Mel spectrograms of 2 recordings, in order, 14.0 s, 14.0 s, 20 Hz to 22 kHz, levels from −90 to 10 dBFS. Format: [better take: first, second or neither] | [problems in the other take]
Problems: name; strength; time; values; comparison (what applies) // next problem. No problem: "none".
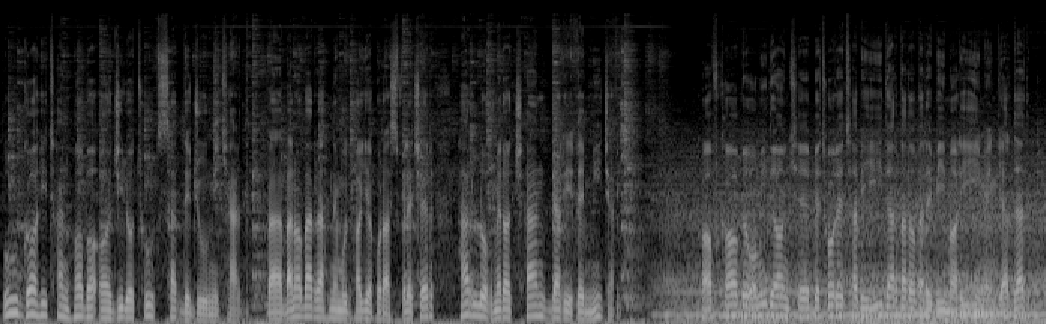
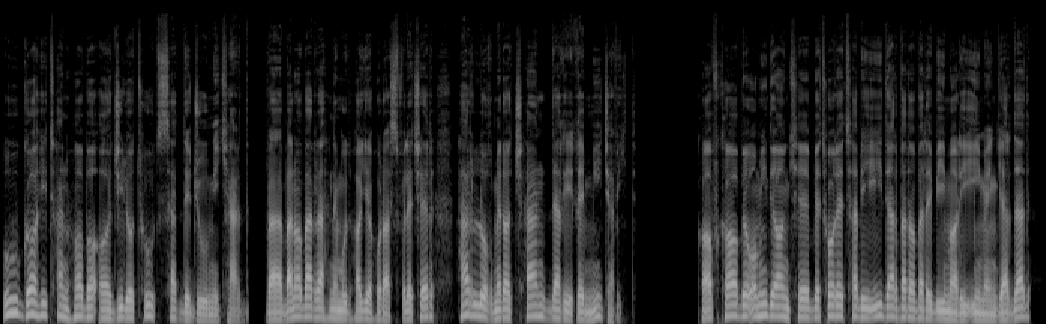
second | household noises; loud; throughout; 5 dB below the speech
